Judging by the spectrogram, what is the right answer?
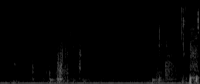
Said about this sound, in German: Ich muss mal kurz äh, einen Schluck trinken. Wie ihr wahrscheinlich hört, Frosch im Hals.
